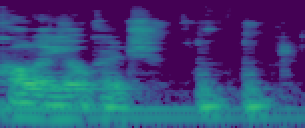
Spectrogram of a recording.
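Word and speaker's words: Jokić: I was really h say his name Yokic.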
